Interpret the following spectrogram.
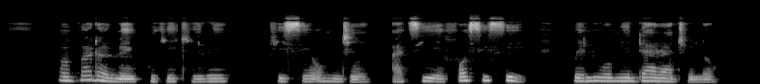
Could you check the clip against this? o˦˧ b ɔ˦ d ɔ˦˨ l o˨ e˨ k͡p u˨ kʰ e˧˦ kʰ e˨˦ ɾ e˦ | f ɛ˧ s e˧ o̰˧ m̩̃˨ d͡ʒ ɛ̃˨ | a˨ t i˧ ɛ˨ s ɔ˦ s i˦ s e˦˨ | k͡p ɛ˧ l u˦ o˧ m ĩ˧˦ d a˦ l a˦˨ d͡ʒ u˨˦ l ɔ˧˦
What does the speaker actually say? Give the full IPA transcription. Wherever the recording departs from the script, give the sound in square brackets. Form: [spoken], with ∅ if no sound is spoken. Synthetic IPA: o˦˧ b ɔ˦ d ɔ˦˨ l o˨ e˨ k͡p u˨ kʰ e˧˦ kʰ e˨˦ ɾ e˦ | f [i˧] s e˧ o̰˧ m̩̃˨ d͡ʒ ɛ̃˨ | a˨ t i˧ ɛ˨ [f] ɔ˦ s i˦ s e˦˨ | k͡p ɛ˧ l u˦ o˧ m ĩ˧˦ d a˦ [ɾ] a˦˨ d͡ʒ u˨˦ l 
